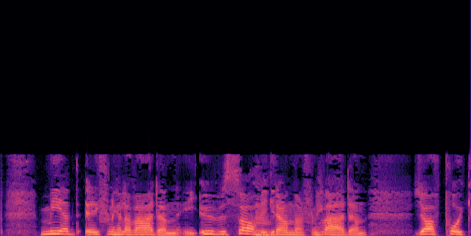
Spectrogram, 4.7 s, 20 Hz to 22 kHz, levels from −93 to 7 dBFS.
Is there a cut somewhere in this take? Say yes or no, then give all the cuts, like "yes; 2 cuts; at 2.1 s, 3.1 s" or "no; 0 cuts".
yes; 4 cuts; at 1.0 s, 2.0 s, 2.6 s, 3.2 s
